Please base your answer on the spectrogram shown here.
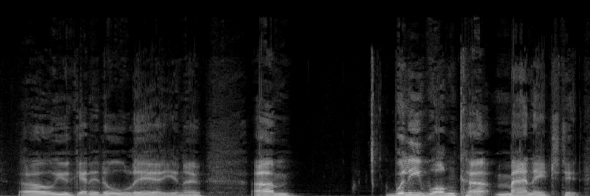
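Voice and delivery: ordinary delivery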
